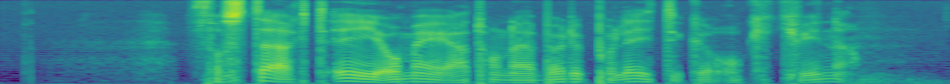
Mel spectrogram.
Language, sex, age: Swedish, male, 42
